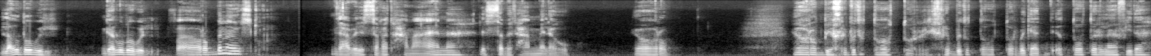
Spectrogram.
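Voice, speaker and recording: A man's somewhat breathy voice in an Egyptian accent, medium in pitch and dark, mellow in tone, at a moderate pace with ordinary pitch variation. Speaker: gaming YouTuber. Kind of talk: gameplay commentary. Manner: holding voice down.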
